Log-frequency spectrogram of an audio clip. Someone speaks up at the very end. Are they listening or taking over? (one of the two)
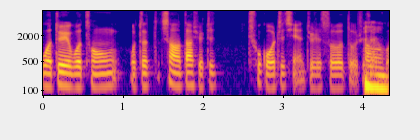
taking over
